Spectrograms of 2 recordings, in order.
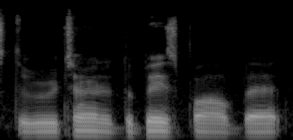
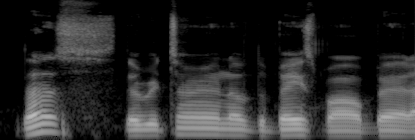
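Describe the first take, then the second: First: Said in the usual way. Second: Hyped announcement. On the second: Acted. Fan hyping the baseball bat's return, loud and excited.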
